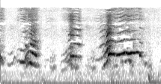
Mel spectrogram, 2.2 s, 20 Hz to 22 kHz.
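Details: Standard Poodle puppies, nine days old, born 12 March 2018 and filmed 21 March indoors with their mother. They give three squeaky whimpers about half a second apart, the last a longer, steady, whistle-like whine.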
